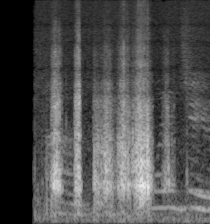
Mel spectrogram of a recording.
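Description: A person's voice after a brief silence: a few short, loud, breathy bursts, then a quieter voice whose pitch bends up and down.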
